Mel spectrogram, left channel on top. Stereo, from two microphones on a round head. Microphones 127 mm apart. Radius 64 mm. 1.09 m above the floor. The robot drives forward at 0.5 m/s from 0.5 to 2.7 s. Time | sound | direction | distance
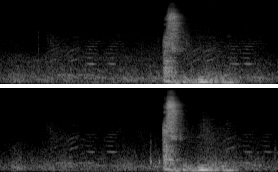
1.6 | breathing | 60° right (ahead or behind) | 0.8 m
